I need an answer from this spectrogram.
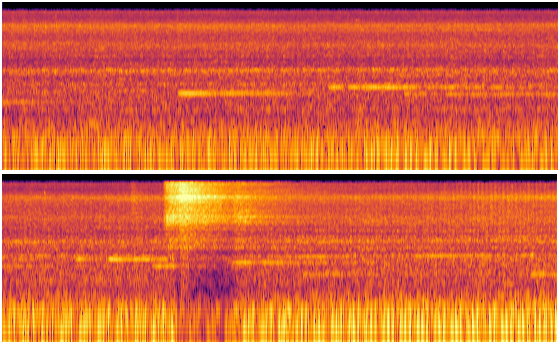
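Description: Diesel-electric locomotive pulling a passenger train slowly away from the station: a steady low engine rumble, with brief high squeals from the wheels and a short loud hiss about seven seconds in.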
